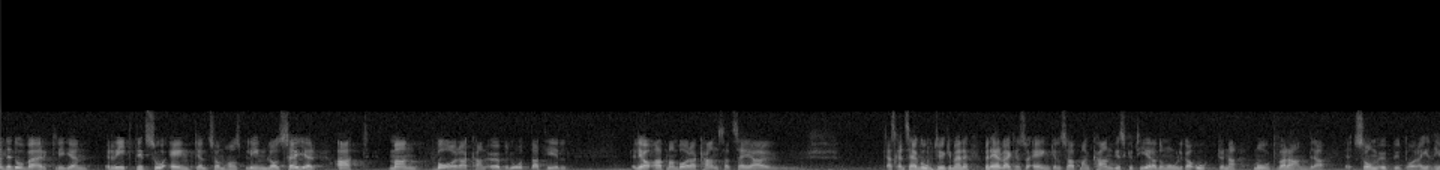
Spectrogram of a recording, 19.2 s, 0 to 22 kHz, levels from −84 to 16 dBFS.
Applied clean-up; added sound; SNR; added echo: none; none; none; none.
